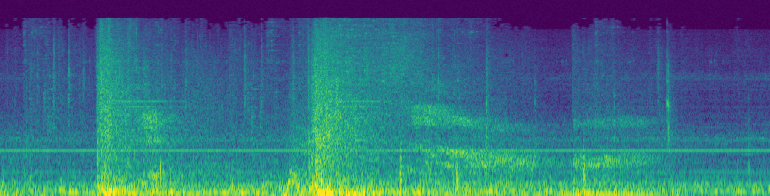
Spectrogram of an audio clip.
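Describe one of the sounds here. Heavy weapon blows strike and slash with loud impacts.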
